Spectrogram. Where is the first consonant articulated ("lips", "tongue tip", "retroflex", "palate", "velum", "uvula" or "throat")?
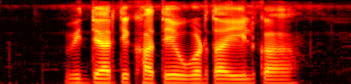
lips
